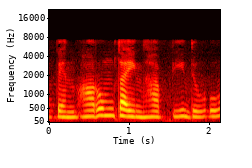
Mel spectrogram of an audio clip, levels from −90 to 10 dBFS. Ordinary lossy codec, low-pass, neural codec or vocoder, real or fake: none; 7.2 kHz; codec, 24 kHz, 0.9 kbps, WavTokenizer, medium speech release version 2; fake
